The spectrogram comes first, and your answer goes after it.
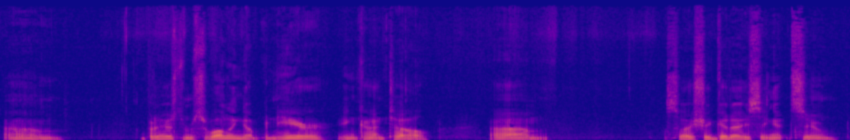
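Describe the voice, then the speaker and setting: A man with a very creaky, fry-heavy voice speaks slowly into a dry, close recording. His delivery is halting and subdued, like a casual video diary, with words slightly hampered by a sore, post-surgery mouth and new dentures. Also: mid-range voice, a little mellow, no room sound. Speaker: vlogger sharing recovery from dental surgery.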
